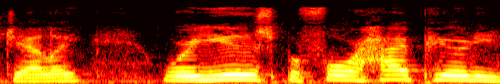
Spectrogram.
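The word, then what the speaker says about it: Ge(Li): “Ge-Li”s, yeah, pronounced “jelly,” were used before high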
